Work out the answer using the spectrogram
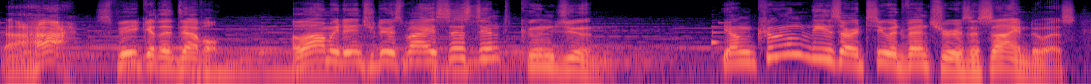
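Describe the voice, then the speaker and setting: A man's voice: a little high, huge pitch swings, moderate pace, fairly bright tone, faint music behind. A man playing a boastful, jovial uncle in a video game, with a folksy, bluff, exclamatory way of talking. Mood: impressed. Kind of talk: video game character acting.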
